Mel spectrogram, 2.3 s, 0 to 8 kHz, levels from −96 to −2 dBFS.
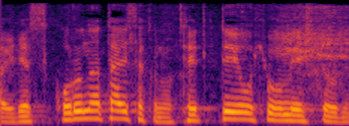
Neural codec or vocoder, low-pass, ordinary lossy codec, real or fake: codec, 16 kHz, 16 kbps, FreqCodec, smaller model; 7.2 kHz; MP3, 64 kbps; fake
